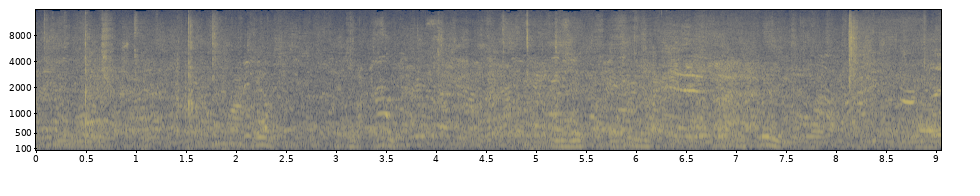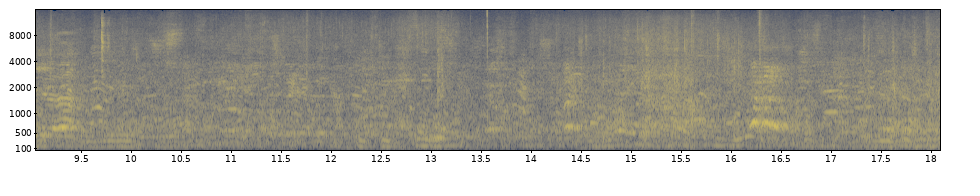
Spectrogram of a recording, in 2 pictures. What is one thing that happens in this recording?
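A large outdoor crowd chatters and calls out throughout.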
